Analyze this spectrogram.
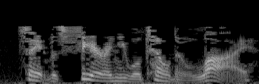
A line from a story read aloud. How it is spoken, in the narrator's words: said his comrade with a sneer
